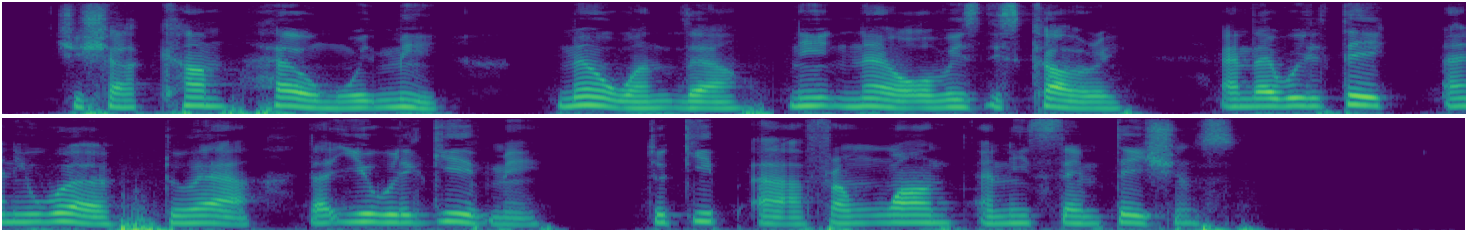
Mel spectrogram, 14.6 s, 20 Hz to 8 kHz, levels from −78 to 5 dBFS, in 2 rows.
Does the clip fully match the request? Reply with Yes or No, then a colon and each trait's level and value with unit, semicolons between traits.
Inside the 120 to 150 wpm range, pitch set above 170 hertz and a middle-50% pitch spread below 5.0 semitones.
No: average, 145 wpm; medium, 150 Hz; average, 3.1 semitones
